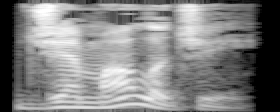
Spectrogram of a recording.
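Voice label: "gemmology", British English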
